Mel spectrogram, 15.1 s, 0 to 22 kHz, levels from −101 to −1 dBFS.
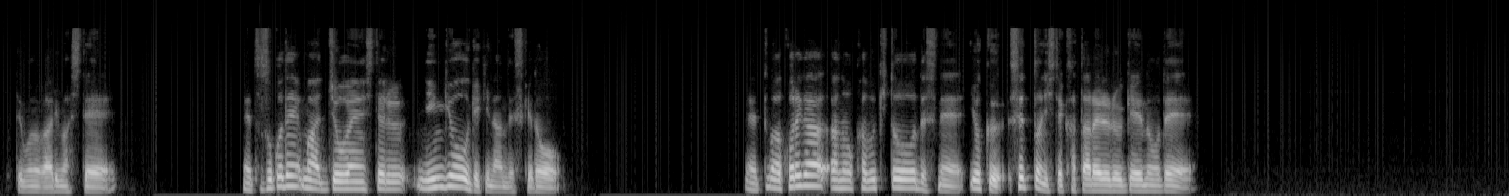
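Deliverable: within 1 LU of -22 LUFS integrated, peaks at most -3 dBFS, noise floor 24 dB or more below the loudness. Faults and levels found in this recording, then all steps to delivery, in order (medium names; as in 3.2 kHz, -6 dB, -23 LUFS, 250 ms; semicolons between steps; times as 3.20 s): tick rate 22 per s; loudness -28.5 LUFS; peak level -12.5 dBFS; loudness target -22.0 LUFS
-> de-click; trim +6.5 dB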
